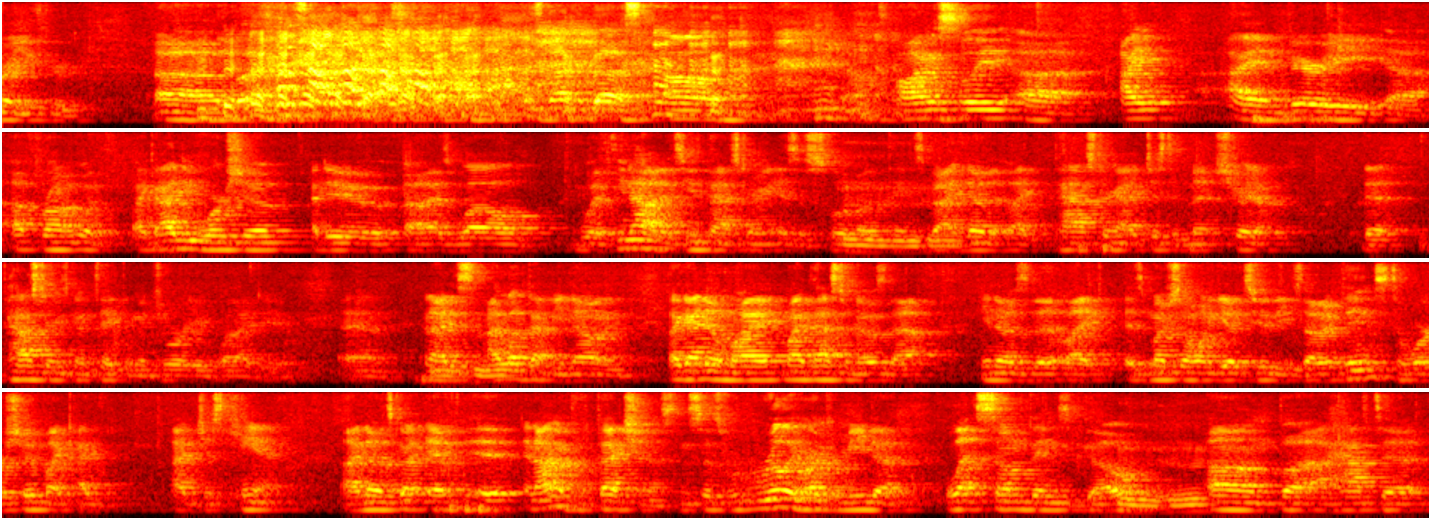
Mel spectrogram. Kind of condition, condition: setting, live audience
